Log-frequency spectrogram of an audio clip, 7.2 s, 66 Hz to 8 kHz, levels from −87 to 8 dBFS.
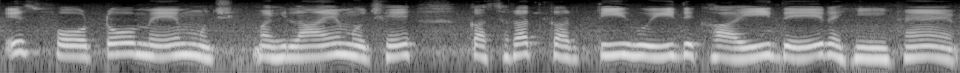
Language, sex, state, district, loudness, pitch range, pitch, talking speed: Hindi, female, Madhya Pradesh, Katni, -12 LUFS, 190-220 Hz, 200 Hz, 110 wpm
